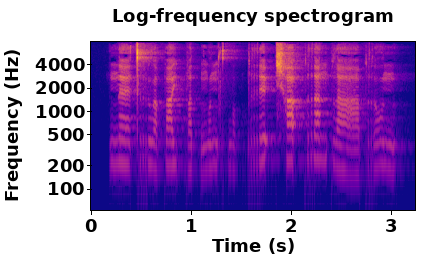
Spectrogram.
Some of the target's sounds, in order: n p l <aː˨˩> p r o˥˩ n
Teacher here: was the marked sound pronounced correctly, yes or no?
yes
